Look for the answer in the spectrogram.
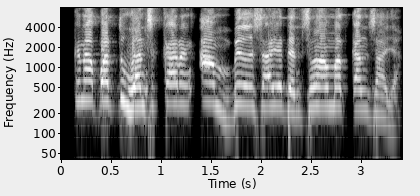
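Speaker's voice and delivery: high, loud calling out to the crowd; preaching at full force. Acted.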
